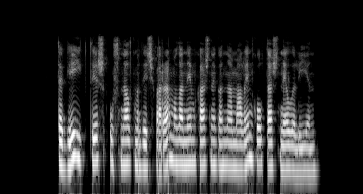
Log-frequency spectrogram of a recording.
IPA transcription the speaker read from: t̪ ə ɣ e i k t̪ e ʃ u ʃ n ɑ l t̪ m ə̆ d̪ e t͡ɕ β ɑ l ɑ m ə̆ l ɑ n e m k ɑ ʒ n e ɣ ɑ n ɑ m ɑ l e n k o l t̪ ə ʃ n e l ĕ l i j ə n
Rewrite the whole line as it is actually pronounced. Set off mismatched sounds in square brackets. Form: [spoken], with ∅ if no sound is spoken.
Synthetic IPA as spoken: t̪ ə ɣ e i k t̪ e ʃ u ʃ n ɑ l t̪ m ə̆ d̪ e t͡ɕ β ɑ [ɾ] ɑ m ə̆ l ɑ n e m k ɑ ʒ n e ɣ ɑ n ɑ m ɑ l e n k o l t̪ [ɑ] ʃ n e l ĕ l i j ə n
